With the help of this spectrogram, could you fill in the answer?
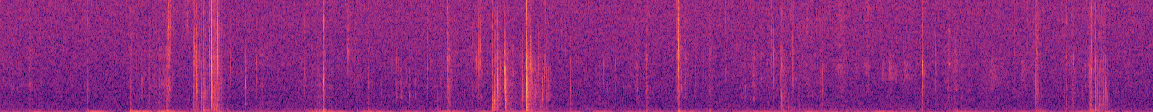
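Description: A utility knife blade shaves curls off a solid white oval soap bar with a red outer layer, held in the hand. Short, dry scraping and cutting strokes come in irregular bursts, each crisp and bright with a quick fade, over a soft low rumble.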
